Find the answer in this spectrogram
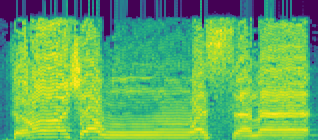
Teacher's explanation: أما وصلا فهو تنوين على الشين فراشا سوف يضغم فيما بعده وهو الواو · Term: إدغام بغنة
